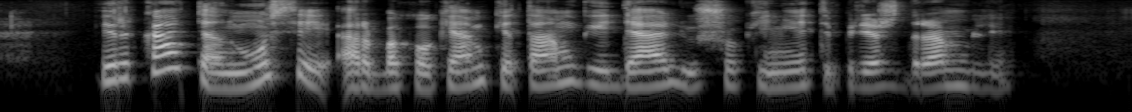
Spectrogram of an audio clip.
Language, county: Lithuanian, Kaunas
